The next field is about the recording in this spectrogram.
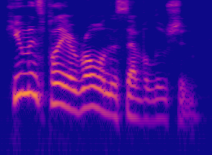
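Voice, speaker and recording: A man's voice: fairly high pitch, huge pitch swings, fast talker, dark tone, no room sound, studio quality. A man voicing a pompous, gloomy old philosopher guru in an audiobook, declaiming in wordy pronouncements. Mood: grandiose, gloomy. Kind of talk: audiobook character voice.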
